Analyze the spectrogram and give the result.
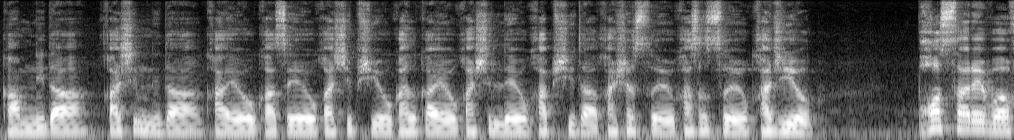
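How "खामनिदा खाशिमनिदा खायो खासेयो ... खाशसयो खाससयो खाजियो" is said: each Korean form of खादा read out one by one, unhurried; Korean verb forms. Shown as a demonstration. Teacher reading Korean verb forms to Hindi learners, careful drill. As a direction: list the Korean conjugations like a teacher drilling them. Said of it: "जाना का Korean verb देखें".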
